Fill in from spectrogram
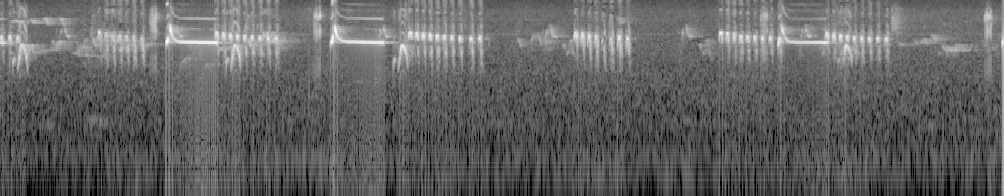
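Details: Male and female prinias in duelling song meant to rouse birds that have gone quiet: bright high trills and ringing whistled notes come in four clustered bursts with brief gaps.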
